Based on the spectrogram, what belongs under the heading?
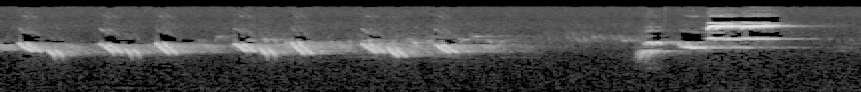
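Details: Song of an indigo bunting in the forest: a run of six quick paired notes in a steady, even series, then a pause and a higher, thin ringing phrase to finish. The background is otherwise still.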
